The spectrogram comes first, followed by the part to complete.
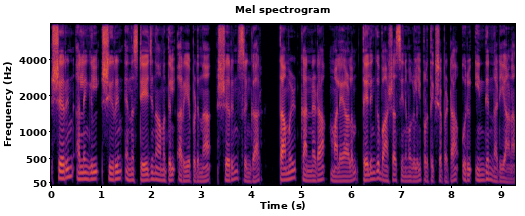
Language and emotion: Malayalam, neutral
